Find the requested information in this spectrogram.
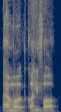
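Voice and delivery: ordinary talk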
